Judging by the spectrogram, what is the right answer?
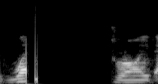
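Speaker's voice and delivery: ordinary talk, nothing marked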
